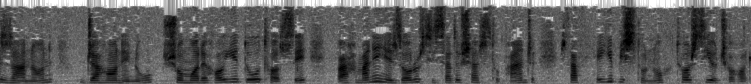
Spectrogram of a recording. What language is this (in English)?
Persian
